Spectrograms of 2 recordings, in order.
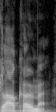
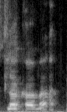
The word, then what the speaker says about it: glaucoma: And how did I do with pronouncing glaucoma? – You did exceptionally well. It is glaucoma. It's not dragged out.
